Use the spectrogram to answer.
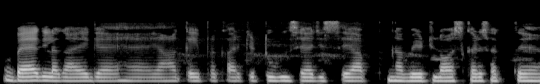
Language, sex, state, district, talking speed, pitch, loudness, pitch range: Hindi, female, Bihar, Sitamarhi, 200 wpm, 165 Hz, -20 LUFS, 165-170 Hz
